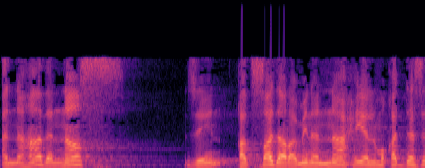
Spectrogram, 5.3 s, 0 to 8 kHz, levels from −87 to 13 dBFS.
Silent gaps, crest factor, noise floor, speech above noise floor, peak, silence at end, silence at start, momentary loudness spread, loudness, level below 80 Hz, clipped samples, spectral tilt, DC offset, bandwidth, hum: none; 16 dB; -53 dBFS; 38 dB; 0 dBFS; 0 s; 0.05 s; 11 LU; -15 LUFS; -54 dBFS; under 0.1%; -9 dB/octave; under 0.1%; 5.4 kHz; none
